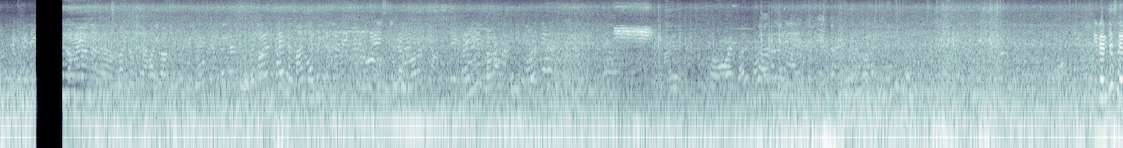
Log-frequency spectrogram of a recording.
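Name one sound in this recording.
A bus engine hums steadily while the bus drives along.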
